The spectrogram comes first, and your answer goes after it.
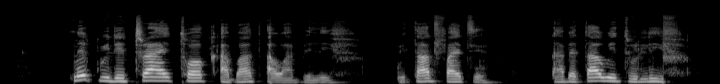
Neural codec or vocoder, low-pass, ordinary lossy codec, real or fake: none; none; none; real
